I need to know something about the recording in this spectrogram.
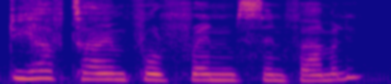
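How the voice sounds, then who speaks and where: A man's voice: sits high, a little fast, a little mellow, natural voice. An actor playing a blunt, opinionated, teasing man in an educational radio drama. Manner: blunt, challenging.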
